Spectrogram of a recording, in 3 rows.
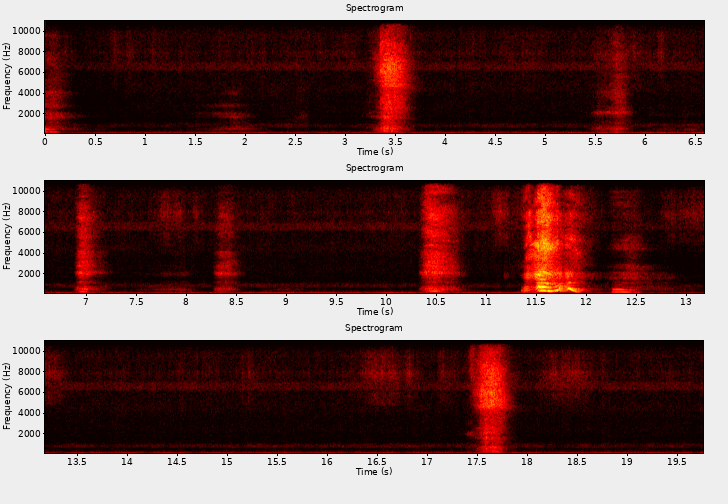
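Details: On day 2 or 3 of a bad cold, very congested. Several sneezes with long, breathy, congested buildups, the loudest near the middle, over a low room hum: a sneezing fit with nasal congestion.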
